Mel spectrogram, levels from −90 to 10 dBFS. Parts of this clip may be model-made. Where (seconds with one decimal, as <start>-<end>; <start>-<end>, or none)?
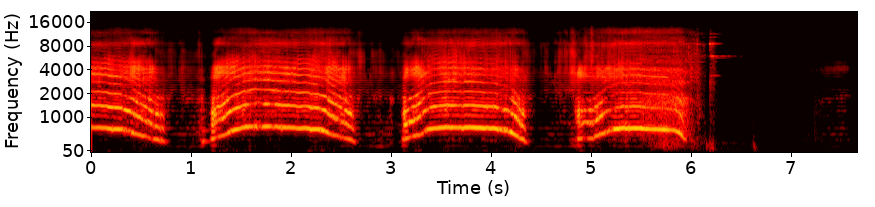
0.0-5.5; 7.3-7.7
